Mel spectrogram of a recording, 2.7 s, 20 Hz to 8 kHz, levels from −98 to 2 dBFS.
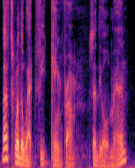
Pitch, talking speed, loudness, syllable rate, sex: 100 Hz, 245 wpm, -21 LUFS, 5.5 syllables/s, male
